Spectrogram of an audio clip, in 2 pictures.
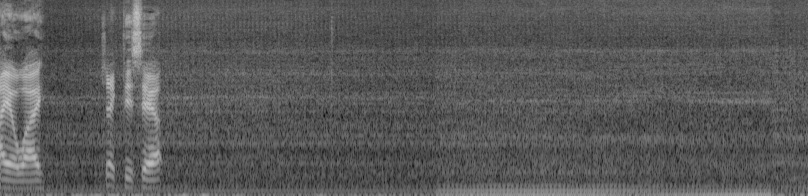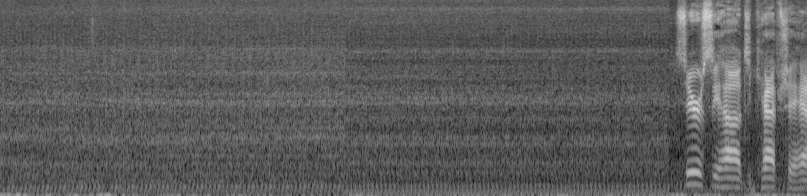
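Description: A vehicle engine idles with a low, steady hum.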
